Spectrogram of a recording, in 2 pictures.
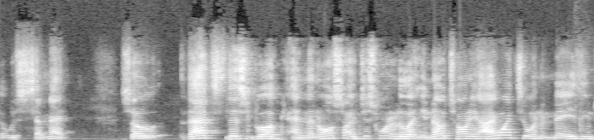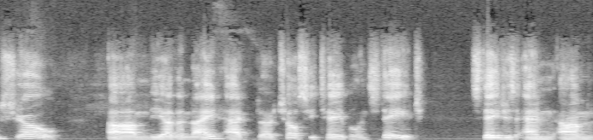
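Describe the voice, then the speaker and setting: Here a man speaks with a Brooklyn accent. His intonation is lively and his pace moderate. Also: medium pitch for a man. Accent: New York (Brooklyn). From New York, Brooklyn. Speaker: talk show host. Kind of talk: casual chat. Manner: animated.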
